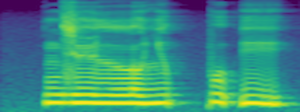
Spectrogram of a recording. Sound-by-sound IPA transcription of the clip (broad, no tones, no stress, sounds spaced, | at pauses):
n z y lː o ʎ ɯ pː u ʔ i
